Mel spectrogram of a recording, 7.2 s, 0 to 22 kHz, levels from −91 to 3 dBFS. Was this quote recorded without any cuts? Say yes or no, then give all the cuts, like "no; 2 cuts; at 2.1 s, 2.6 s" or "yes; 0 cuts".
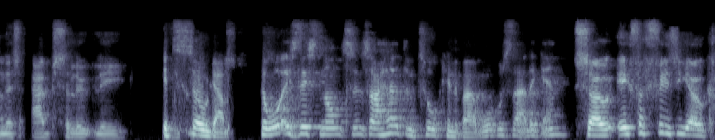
yes; 0 cuts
